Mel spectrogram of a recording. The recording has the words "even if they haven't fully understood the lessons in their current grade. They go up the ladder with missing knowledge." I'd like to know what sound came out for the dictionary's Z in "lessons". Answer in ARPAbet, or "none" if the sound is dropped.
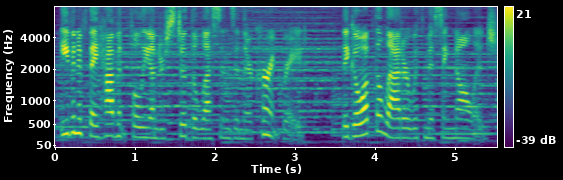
Z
